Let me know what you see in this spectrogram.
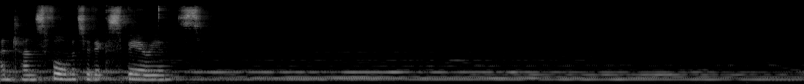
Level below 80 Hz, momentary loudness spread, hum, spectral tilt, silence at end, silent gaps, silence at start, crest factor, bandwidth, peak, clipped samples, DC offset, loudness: -78 dBFS; 21 LU; none; -2.5 dB/octave; 0 s; none; 0 s; 26 dB; 16.5 kHz; -12 dBFS; under 0.1%; under 0.1%; -31 LUFS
